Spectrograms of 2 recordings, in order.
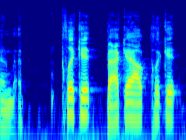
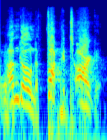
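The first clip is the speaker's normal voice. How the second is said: fed-up outburst; 10 semitones higher, 6 dB louder than usual. Retold or imitated. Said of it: "I'm like".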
